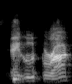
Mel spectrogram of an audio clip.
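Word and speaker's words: Barak: They are blackmailing uh uh uh the Israeli former Israeli prime minister uh Barack.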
